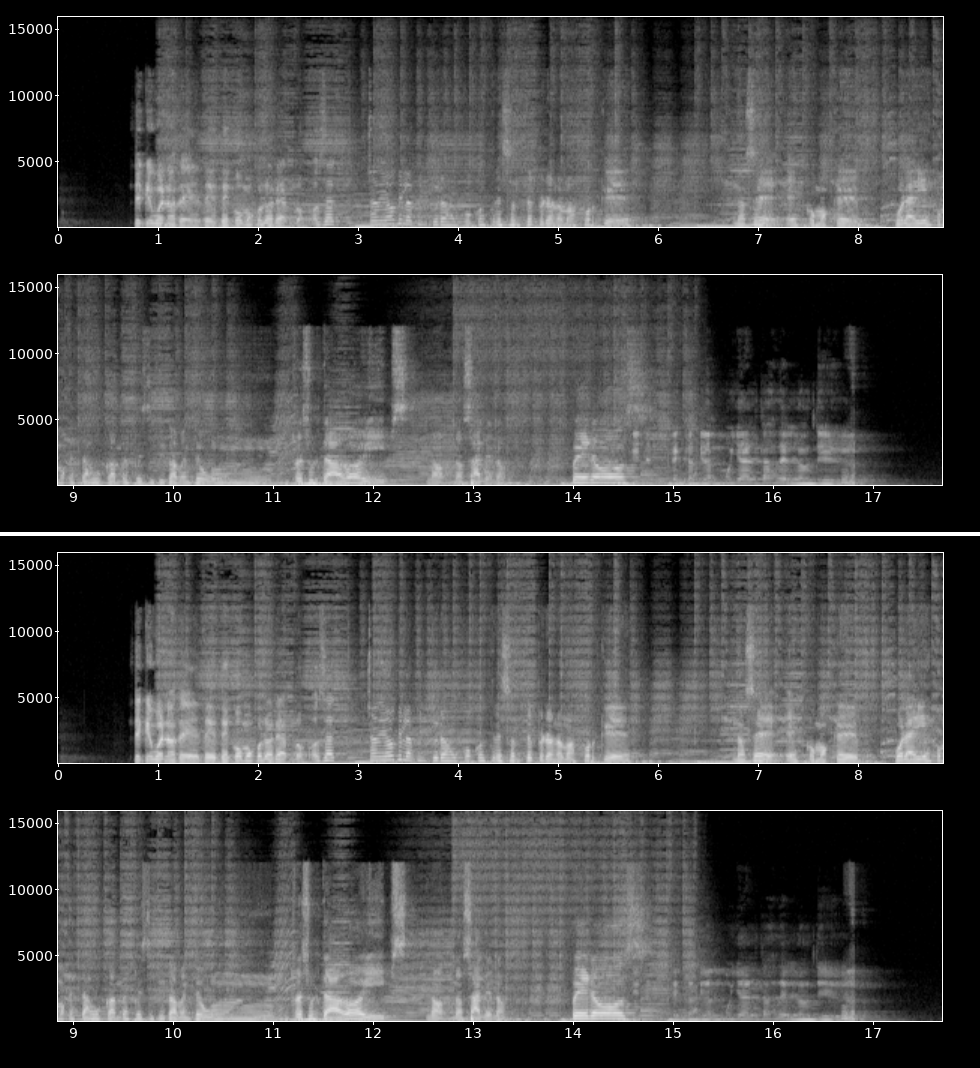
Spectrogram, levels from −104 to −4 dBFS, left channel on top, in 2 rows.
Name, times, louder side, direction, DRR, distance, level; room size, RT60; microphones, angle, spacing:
voice 1, 0.8-2.8 3.1-5.7 6.7-8.0 8.4-13.3 14.0-14.7 16.7-16.8, right 3 dB, 25° right, 9 dB, 0.3 m, -25 dB
sound 1, 1.0-15.2, right 1 dB, 85° right, 2.0 m, -36 dB
voice 2, 14.3-16.8, left 2 dB, 25° left, 9 dB, 1.2 m, -37 dB
17.5 x 6.0 x 8.0 m, 1.0 s
head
